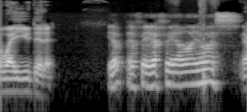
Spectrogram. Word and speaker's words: Fafalios: Spell that for everybody. Fafalios. I'm glad I would have been like Fafalios. Fafalios. It's a good rhythm the way you did it. Yep, Fafalios.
